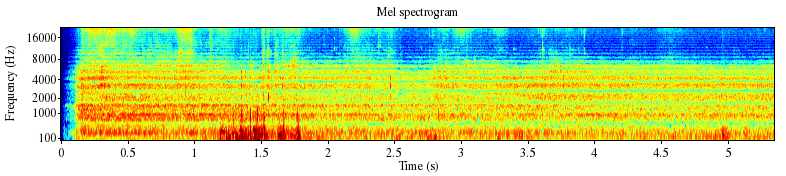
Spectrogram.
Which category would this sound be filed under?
Sound effects > Vehicles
